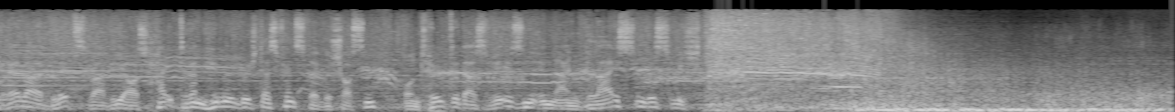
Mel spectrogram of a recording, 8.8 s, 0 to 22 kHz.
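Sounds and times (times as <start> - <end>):
speech: 0.1 - 6.8
loud explosion with a crackling blast and deep rumble: 5.3 - 8.7.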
